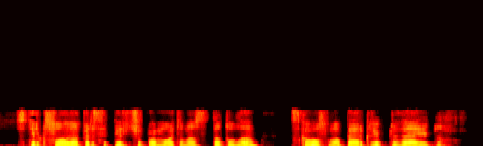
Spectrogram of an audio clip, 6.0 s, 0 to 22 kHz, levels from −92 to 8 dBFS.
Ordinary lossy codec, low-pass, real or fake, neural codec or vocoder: MP3, 48 kbps; 5.4 kHz; fake; codec, 44.1 kHz, 2.6 kbps, SNAC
